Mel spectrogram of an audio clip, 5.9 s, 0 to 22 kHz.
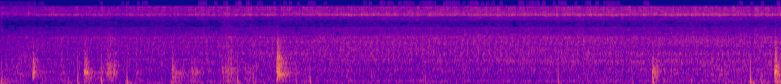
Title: Tsi 1.4 122ch bruit moteur sans courroie accessoire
